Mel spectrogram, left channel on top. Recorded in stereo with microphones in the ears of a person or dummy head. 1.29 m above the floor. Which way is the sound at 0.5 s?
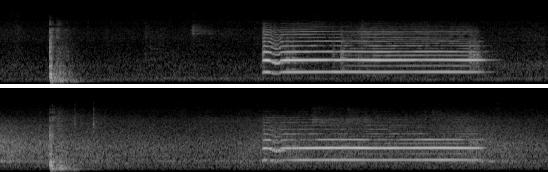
20° left (ahead or behind).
